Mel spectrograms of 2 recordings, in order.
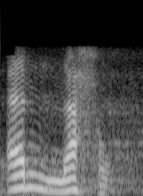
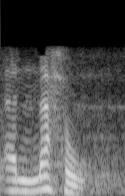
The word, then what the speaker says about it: النحو: فمثلا نحن الآن نريد أن نعرف كلمة النحو، هكذا النحو بسكون الحاء، لا تقل النحو بتحريك الحاء فهذا خطأ، إنما النطق الصحيح للكلمة علم النحو بسكون الحاء، فتقول هذا رجل نحوي يعني يدرس علم النحو.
